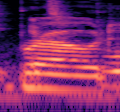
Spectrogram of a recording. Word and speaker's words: Broad: The nice thing about, and I hope I'm pronouncing this right, because it's spelt like broad, but apparently it's Broad.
